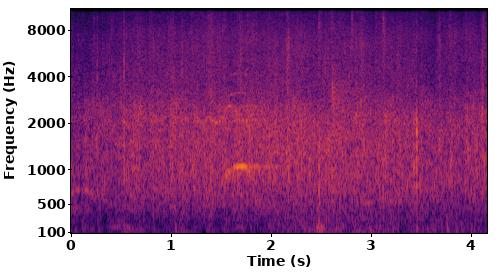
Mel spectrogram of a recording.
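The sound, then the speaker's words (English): An audience at a live event applauds the host's business partner steadily for about four seconds, a dense, even patter of many hands clapping at a fairly loud, constant level with no voices standing out. “I don't clap for him, but I'm glad.”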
